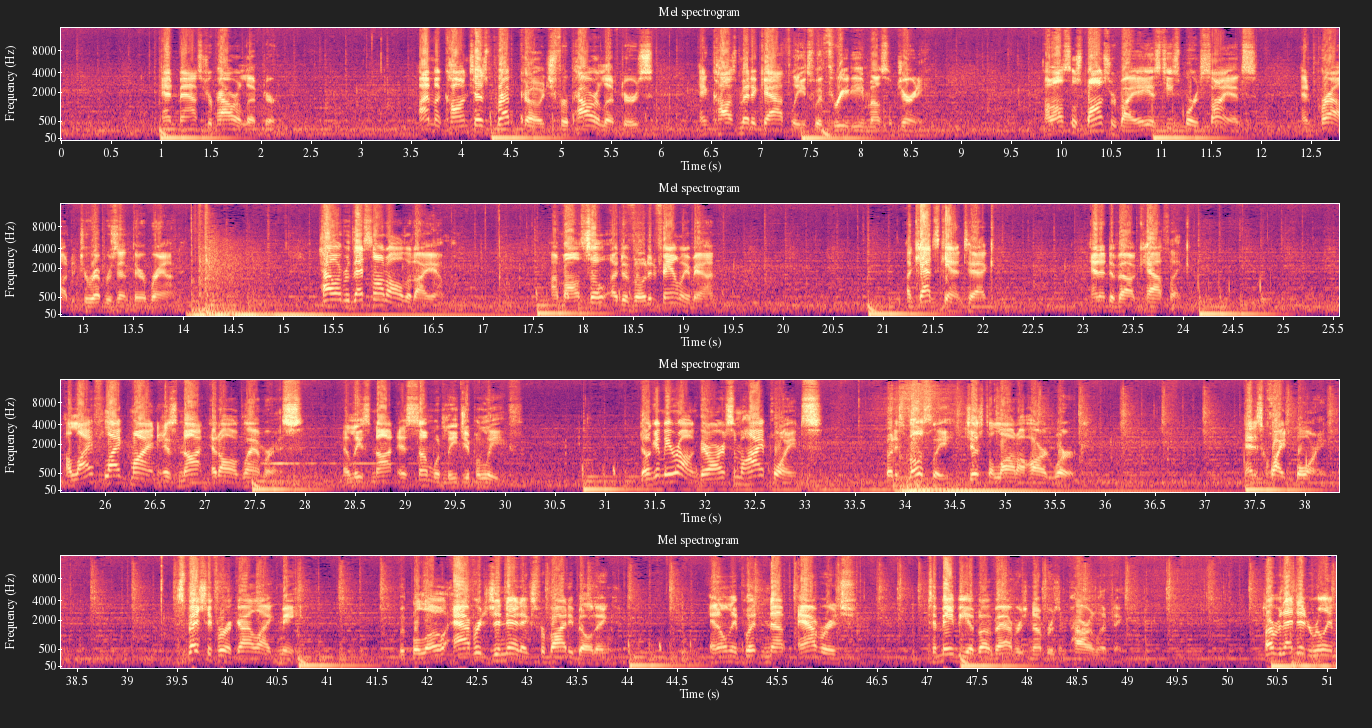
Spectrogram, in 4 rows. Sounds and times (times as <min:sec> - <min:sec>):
Music: 0:00.0 - 0:51.0
Speech: 0:01.0 - 0:02.2, 0:03.6 - 0:08.7, 0:09.8 - 0:14.0, 0:15.4 - 0:16.7, 0:17.7 - 0:19.4, 0:21.2 - 0:22.2, 0:23.0 - 0:24.1, 0:25.6 - 0:30.2, 0:31.4 - 0:33.2, 0:33.8 - 0:35.9, 0:37.4 - 0:38.3, 0:39.4 - 0:40.8, 0:41.7 - 0:43.9, 0:44.8 - 0:46.4, 0:47.0 - 0:49.0, 0:50.4 - 0:51.0.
